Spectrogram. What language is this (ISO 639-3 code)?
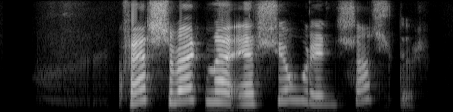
isl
